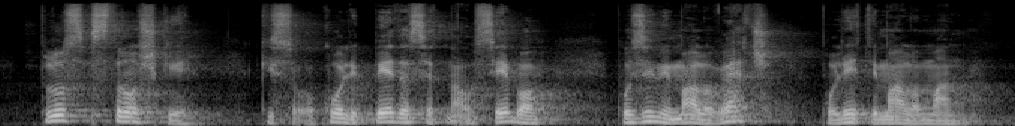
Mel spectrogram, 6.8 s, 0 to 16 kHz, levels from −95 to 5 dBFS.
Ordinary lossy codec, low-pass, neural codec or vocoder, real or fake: MP3, 96 kbps; 14.4 kHz; vocoder, 44.1 kHz, 128 mel bands, Pupu-Vocoder; fake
